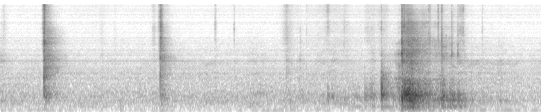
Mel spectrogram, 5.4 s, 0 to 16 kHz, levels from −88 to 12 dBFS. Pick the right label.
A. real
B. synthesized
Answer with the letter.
B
